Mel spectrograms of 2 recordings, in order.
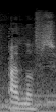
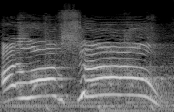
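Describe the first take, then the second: First: It is said quietly. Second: It is screamed loudly.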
